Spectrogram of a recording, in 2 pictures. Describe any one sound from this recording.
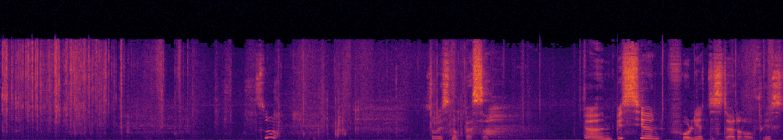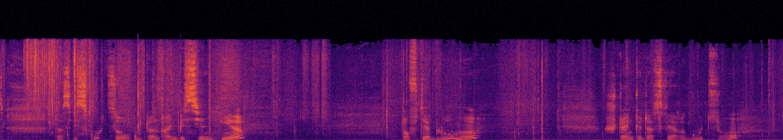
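Paper rustles and slides as hands handle a card.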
